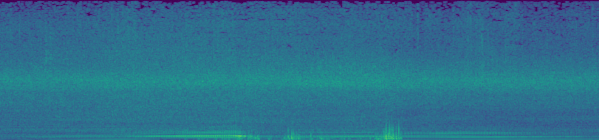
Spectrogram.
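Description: A Volkswagen Golf hatchback's engine passing close by. Its note rises as the car approaches and drops after it goes by, about three and a half seconds in. Several loud thumps come between about four and six seconds in, the loudest near six, and the engine then fades away.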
